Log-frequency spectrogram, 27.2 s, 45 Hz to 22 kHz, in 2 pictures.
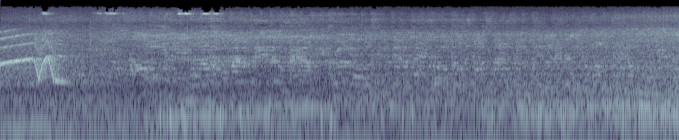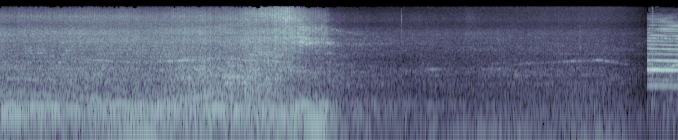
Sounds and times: Motor vehicle (road): 0.0s - 27.1s.

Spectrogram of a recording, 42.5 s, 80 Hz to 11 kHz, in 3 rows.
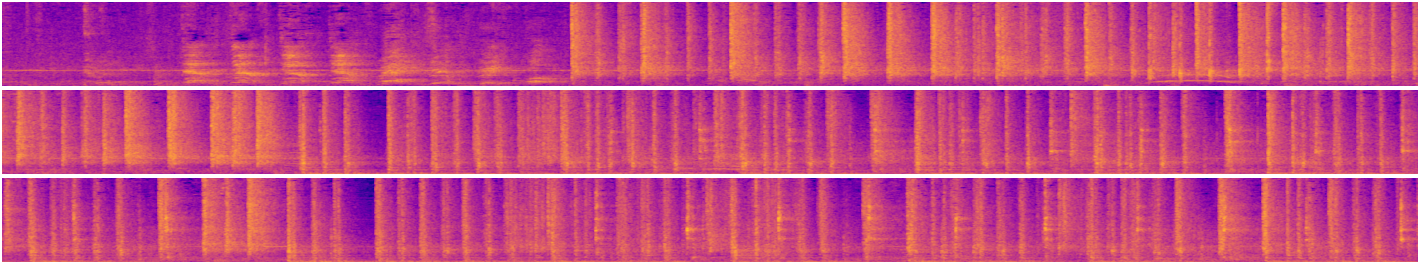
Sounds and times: Drum: 5.7s - 42.4s.

